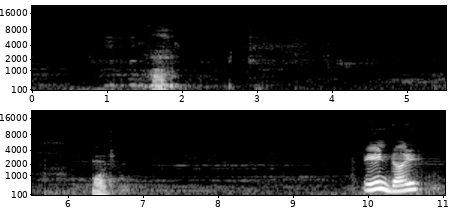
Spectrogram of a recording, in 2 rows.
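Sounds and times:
child breathing softly: 2.8s - 6.2s.

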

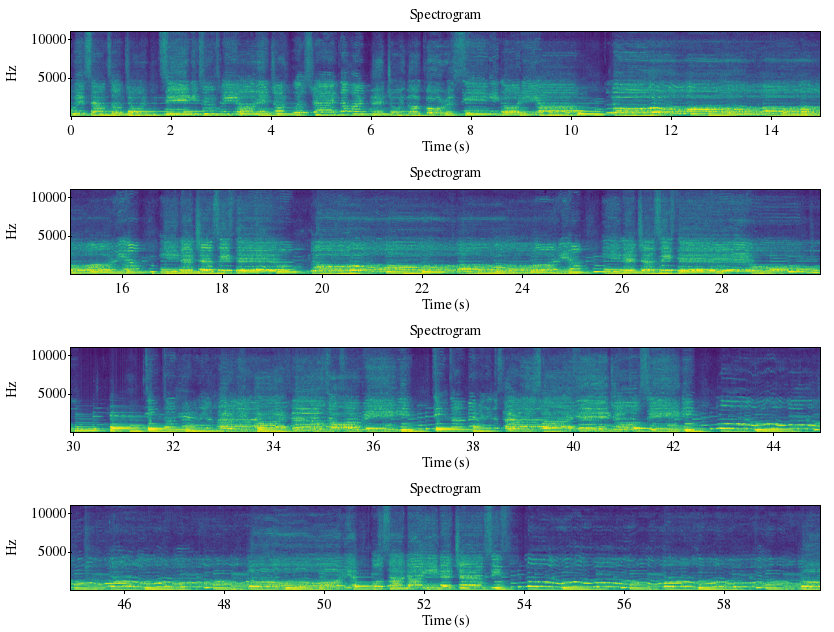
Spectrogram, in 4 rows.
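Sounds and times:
choir singing sustained notes: 0.0s - 30.3s, 31.1s - 59.9s.

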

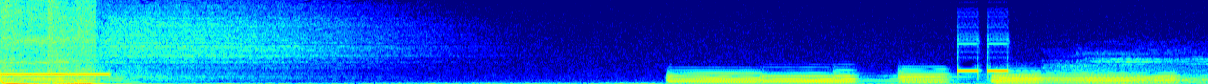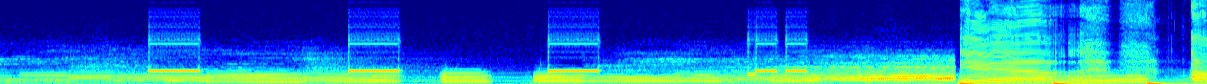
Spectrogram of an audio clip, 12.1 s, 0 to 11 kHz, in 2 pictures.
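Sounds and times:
background pop music: 0.0s - 0.8s, 4.8s - 12.0s
timer countdown beeps: 4.8s - 5.2s, 6.8s - 7.2s, 7.8s - 8.1s, 8.8s - 9.1s, 9.8s - 10.1s.

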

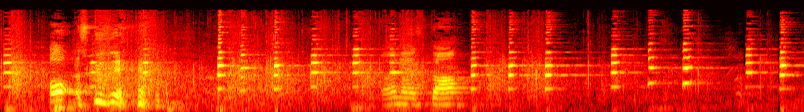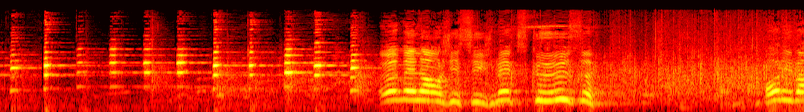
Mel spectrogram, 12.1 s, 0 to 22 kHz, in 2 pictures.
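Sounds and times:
squeeze horns playing a tune: 0.0s - 9.2s.

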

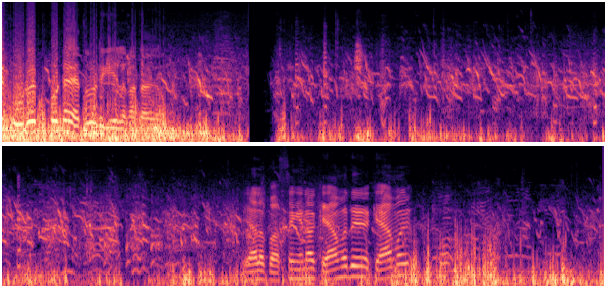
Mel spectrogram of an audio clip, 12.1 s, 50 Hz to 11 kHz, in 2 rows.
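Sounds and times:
chickens clucking and calling: 0.0s - 12.0s.

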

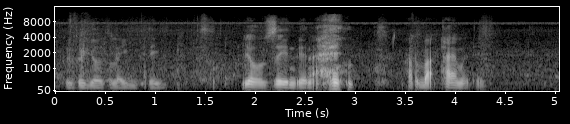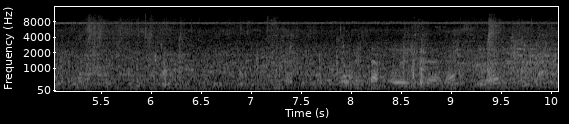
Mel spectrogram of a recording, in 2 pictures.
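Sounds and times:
faint distant voices: 0.0s - 10.0s
outdoor hiss: 0.0s - 10.0s.

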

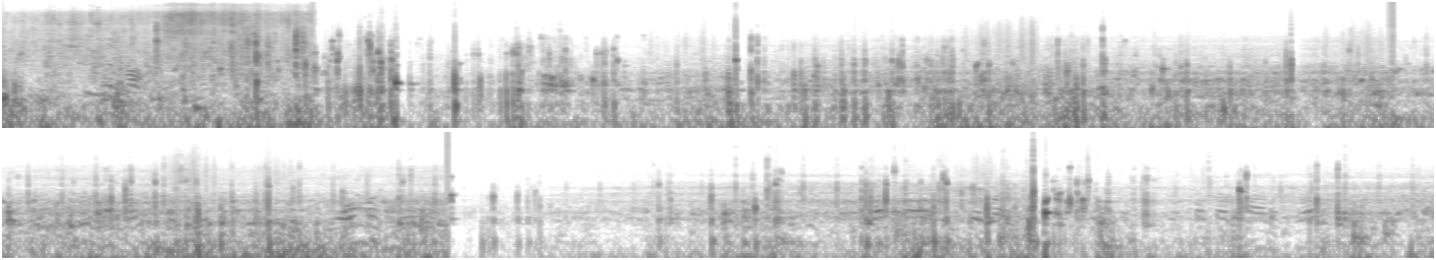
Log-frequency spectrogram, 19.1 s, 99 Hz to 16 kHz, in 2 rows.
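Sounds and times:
underwater rumble and gurgling: 0.0s - 19.0s.

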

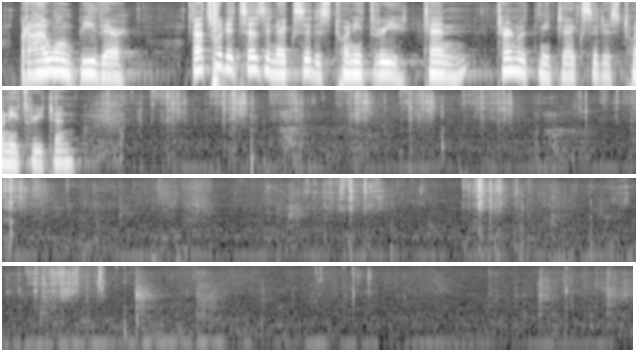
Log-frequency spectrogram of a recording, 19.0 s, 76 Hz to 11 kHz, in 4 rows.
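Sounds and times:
thin paper pages rustling: 5.5s - 15.2s.

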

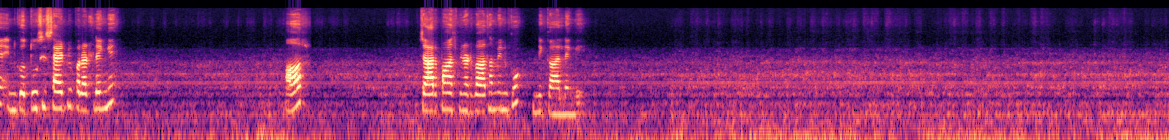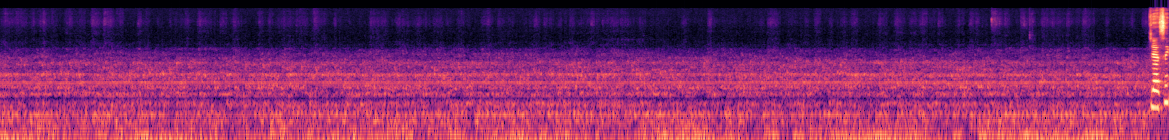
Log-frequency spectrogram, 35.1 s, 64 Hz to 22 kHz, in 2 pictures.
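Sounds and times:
faint steady tones: 0.0s - 35.0s
steady low hum: 0.0s - 35.0s.

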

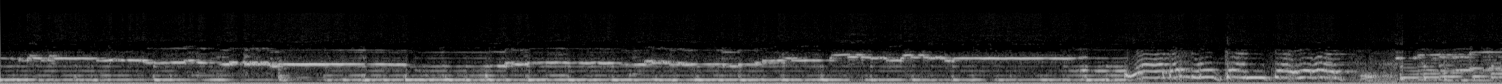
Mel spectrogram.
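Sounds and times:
sustained melodic instrument: 0.0s - 15.0s
person singing: 11.2s - 15.0s.

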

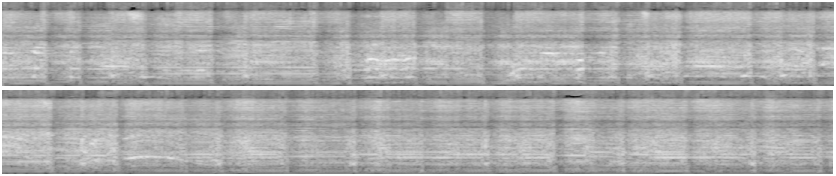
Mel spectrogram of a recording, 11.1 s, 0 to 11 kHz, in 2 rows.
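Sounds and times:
drum kit playing: 0.0s - 11.0s
electric guitar riff: 0.0s - 11.0s.

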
